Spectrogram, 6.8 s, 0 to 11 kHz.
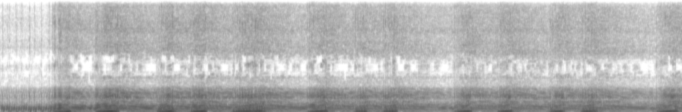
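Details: Poulan 3000 chainsaw, brought in not running, serviced with old dirty fuel drained and fresh fuel added; rough surging rhythm, revs rising and sagging about once a second, burbly and sluggish, running a little rich; low-speed mixture to be adjusted.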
